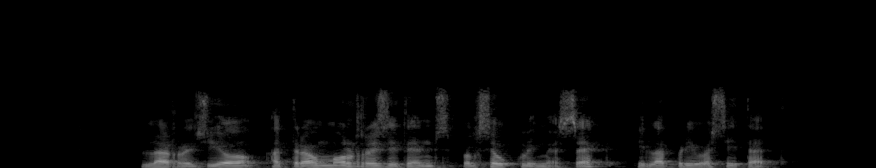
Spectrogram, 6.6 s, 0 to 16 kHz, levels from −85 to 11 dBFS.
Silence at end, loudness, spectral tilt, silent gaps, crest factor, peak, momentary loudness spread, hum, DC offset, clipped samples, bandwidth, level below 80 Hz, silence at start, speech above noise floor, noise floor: 0.75 s; -40 LUFS; -5 dB/octave; none; 20 dB; -22 dBFS; 9 LU; none; under 0.1%; under 0.1%; 7.6 kHz; -78 dBFS; 1.05 s; over 51 dB; under -90 dBFS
